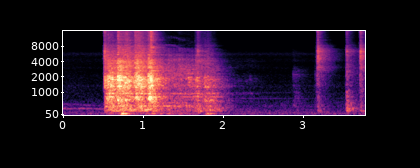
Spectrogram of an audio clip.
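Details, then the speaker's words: 1985 Suzuki LT300 quad cranked in neutral after cleaning the starter connection: sluggish, growly cranking barely turns the engine, catches a moment, then only weak bursts. The starter is bad and was later replaced. "And did you hear how growly that was? Yeah. So, it doesn't have enough to turn it over."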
